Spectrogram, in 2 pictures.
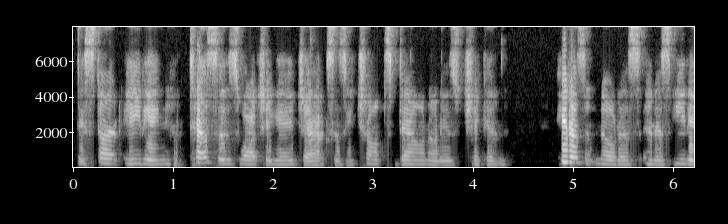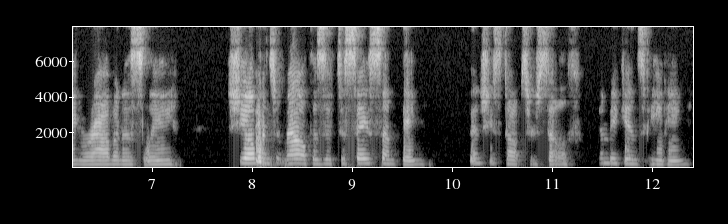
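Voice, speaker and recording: A woman's voice: a little high, fairly even intonation, moderate pace, fairly bright tone, poor audio. A woman narrating a play, reading out stage directions as scripted dramatic narration.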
